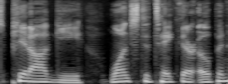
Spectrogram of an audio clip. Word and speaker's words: pierogi: Pierogies. – Pierogies. Pierogies. – There you go. You said it right the first time, Mike. – Nobody says pierogi. – Everybody says pierogi. Nobody says piroga.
